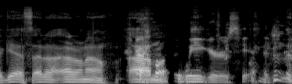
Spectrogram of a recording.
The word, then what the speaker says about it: Uyghurs: The Uyghurs. Yeah, The Uyghurs. Yeah, I'm sorry, mispronunciation. no, yeah. It depends on how you see that U sound with the two dots over it. Both okay.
